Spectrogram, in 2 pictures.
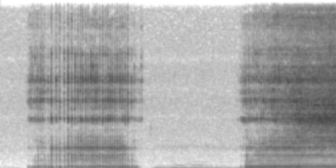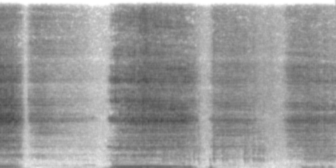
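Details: Person sleeping in a shared space on the Camino: loud, harsh snores on both inhalation and exhalation, with snorting and gurgling rumble, about two breaths every five seconds; heavy snoring.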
